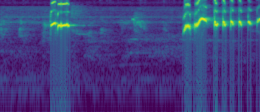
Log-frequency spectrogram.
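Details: Oriental magpie-robin giving a short whistled note, a pause, then a rising whistle running into a fast series of clipped stuttered notes that ends on a held whistle.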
